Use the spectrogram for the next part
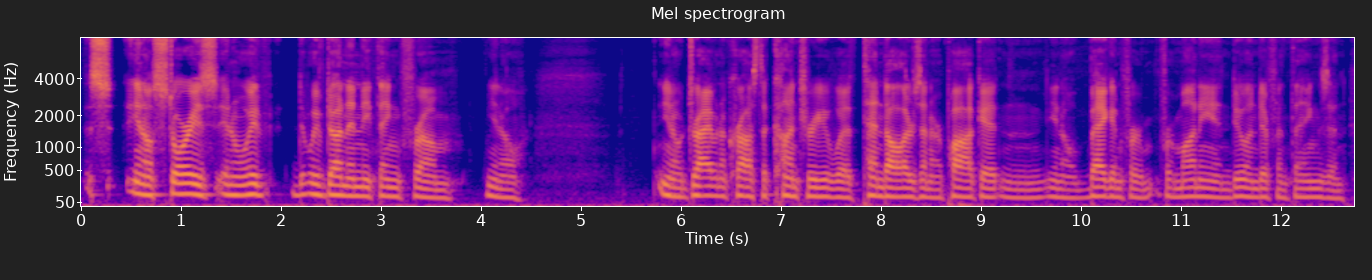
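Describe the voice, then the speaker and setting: An American man in his forties telling anecdotes casually as a podcast guest, halting and self-deprecating, on a studio mic. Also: fairly low pitch, fairly even intonation. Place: small acoustically treated podcast studio. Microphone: studio microphone on boom arm.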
